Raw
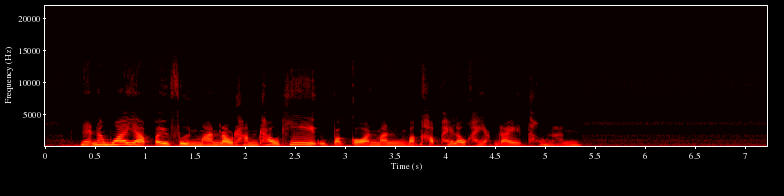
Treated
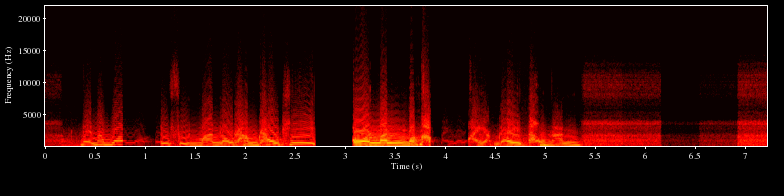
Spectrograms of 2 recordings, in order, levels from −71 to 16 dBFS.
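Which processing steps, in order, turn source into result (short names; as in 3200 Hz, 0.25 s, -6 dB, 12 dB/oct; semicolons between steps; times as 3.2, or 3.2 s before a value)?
overdrive pedal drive 36 dB, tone 2100 Hz, clips at -12 dBFS; random-step tremolo 2.6 Hz, depth 100%; gain +3 dB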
